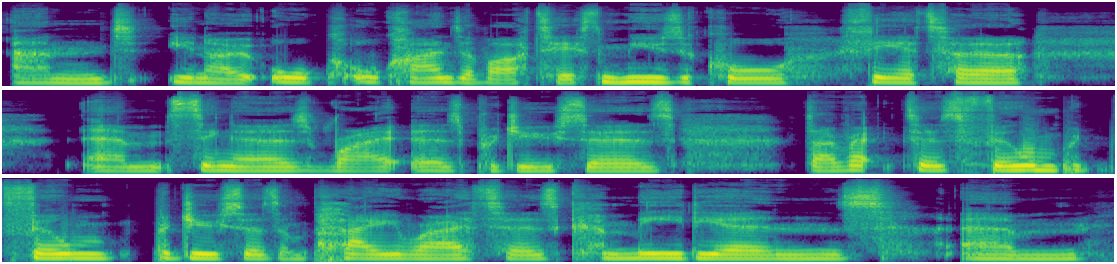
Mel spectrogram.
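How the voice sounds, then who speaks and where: A woman's voice: lowish voice, flat delivery, slow, darkish tone, no echo. A young woman with a London accent hosting a podcast, chatting casually in an informal, slangy way. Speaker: podcast host. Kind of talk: casual solo podcast chat.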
